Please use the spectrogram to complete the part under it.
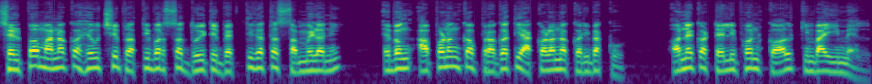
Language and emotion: Odia, neutral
